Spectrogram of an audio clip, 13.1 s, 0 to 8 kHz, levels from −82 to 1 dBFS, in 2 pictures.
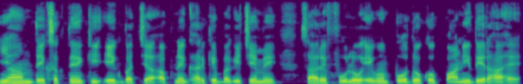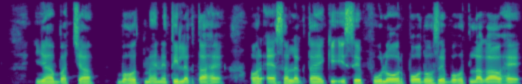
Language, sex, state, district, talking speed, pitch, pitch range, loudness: Hindi, male, Bihar, Jahanabad, 195 wpm, 130 Hz, 120-135 Hz, -15 LUFS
